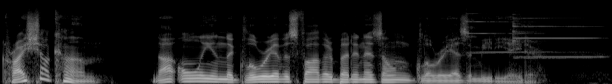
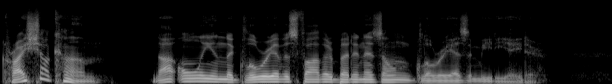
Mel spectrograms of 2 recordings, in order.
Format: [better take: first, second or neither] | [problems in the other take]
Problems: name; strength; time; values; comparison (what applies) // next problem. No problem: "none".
second | doorbell; faint; from 4.5 s on; peak 15 dB below the speech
